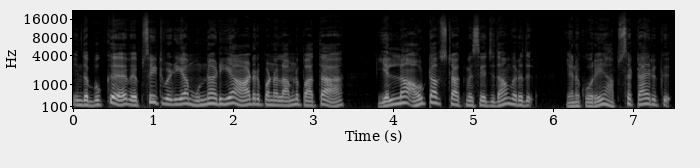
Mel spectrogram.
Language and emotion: Tamil, sad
